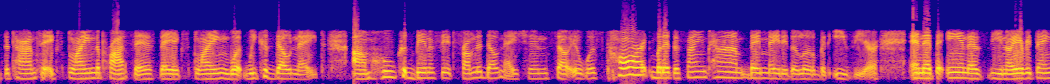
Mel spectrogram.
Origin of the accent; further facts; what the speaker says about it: Memphis, Tennessee, United States; now in Mississippi, United States; We're from Memphis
